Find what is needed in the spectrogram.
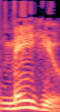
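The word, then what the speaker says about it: Maheu: Days later, during the week of September 25th, Robert Mayhew, that's spelled M-A-H-E-U, that's a name that crops up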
